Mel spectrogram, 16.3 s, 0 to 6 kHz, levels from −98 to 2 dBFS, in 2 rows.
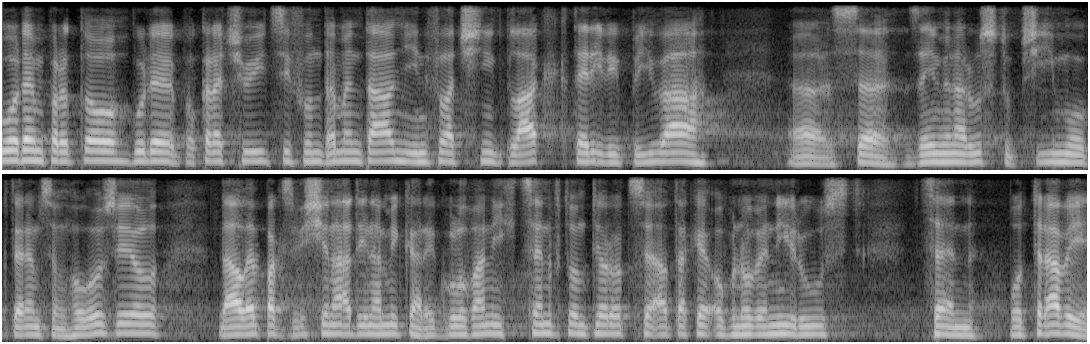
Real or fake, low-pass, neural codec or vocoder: fake; 5.4 kHz; codec, 16 kHz, 0.8 kbps, ZipCodec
